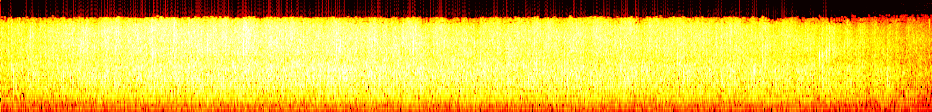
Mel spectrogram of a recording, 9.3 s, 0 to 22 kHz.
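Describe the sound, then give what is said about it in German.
Sustained applause from a crowd of supporters at a 1950 political speech by the Federal Republic of Germany's first chancellor. The steady, dense clapping holds at an even loudness and eases off slightly at the end. “Ich möchte auf Ihren Beifall eingehen”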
